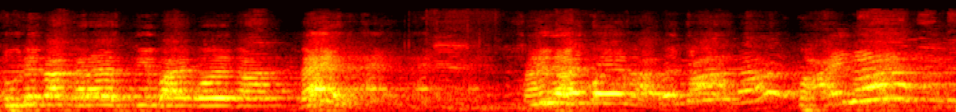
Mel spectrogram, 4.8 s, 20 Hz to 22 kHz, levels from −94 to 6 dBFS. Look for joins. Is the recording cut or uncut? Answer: cut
